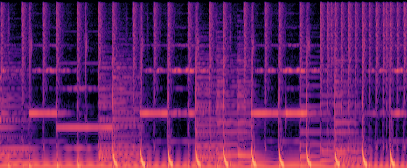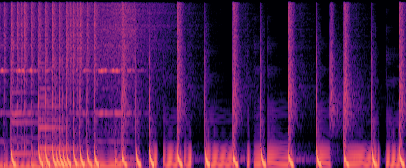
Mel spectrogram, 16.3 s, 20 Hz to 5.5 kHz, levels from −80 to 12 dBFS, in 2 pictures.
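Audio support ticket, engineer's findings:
No faults found on listening: signal path shows no dropouts, level problems or distortion that would need a component-level fix.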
